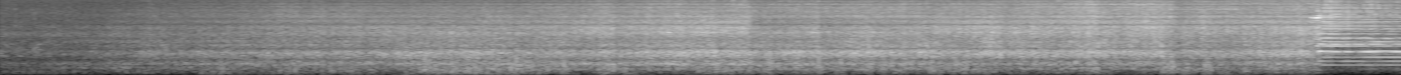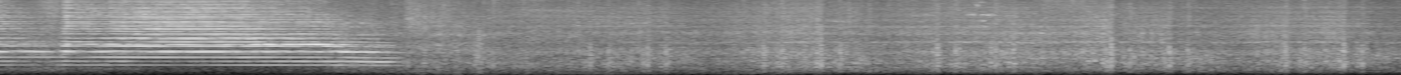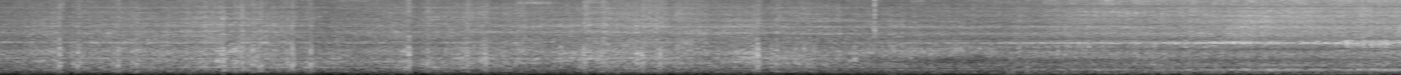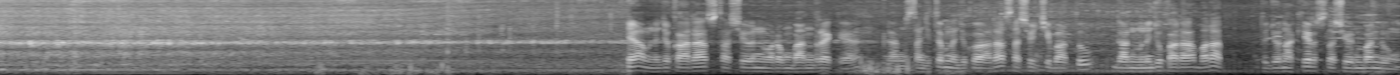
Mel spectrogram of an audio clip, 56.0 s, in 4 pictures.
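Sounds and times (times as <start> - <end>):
diesel locomotive engine: 0.0 - 56.0
train horn blast: 13.1 - 18.2
wheels clicking over rail joints: 18.1 - 48.3.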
